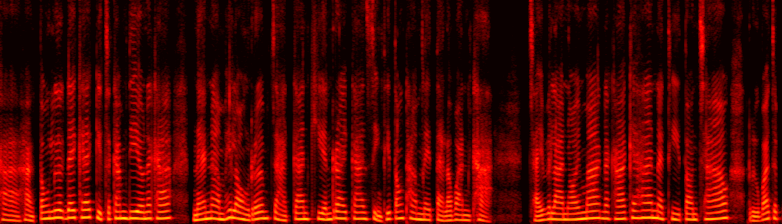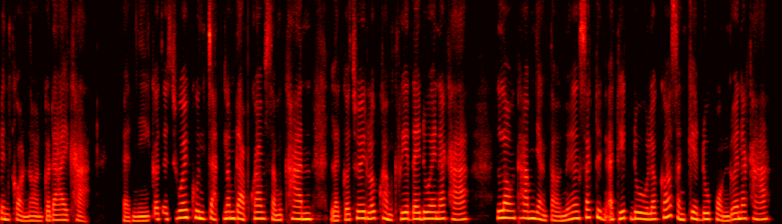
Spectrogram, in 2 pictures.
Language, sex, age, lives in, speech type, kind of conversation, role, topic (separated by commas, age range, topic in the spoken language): Thai, female, 50-54, Thailand, read, expert-assistant, expert, มีเพจหรือช่องทางออนไลน์ไหนบ้างที่ช่วยให้พัฒนาตัวเองได้จริงในชีวิตประจำวัน?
